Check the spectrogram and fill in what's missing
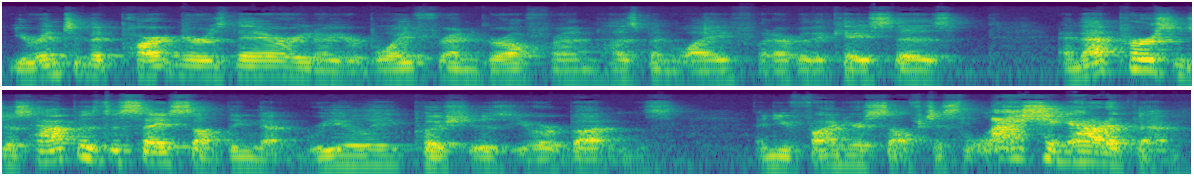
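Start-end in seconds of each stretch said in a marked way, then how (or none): none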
